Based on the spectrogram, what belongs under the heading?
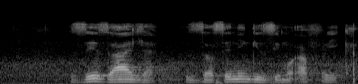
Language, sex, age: Zulu, male, 21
